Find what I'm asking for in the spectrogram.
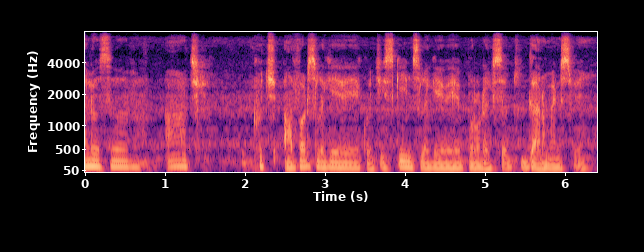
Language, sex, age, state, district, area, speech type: Urdu, male, 45-60, Telangana, Hyderabad, urban, spontaneous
